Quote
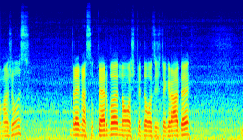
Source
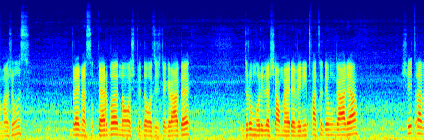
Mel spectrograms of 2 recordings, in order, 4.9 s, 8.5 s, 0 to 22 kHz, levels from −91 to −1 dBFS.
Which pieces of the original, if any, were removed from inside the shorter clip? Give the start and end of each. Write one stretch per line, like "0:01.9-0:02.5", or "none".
none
